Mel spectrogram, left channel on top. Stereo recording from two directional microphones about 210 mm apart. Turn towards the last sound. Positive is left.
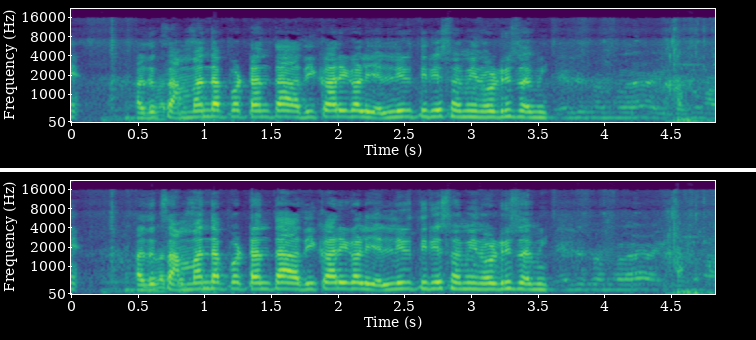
turn(degrees=-20)  # may be behind; listen again after turning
